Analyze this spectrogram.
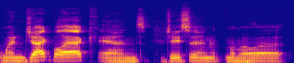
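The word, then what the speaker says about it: Momoa: When Jack Black and Jason Mimoa, you said it right. I always want to call him Jason Mimosa.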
